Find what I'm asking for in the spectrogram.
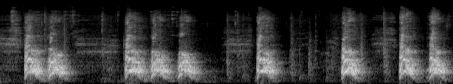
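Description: Small dogs playing in a rescue shelter playroom give bursts of close, sharp barks in quick pairs and clusters, separated by short pauses.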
